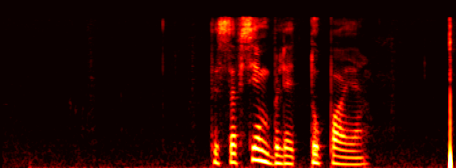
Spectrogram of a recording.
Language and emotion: Russian, angry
